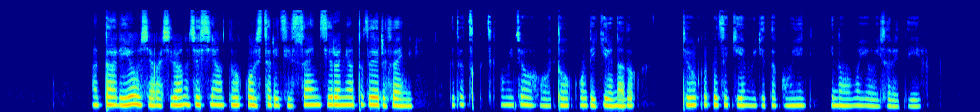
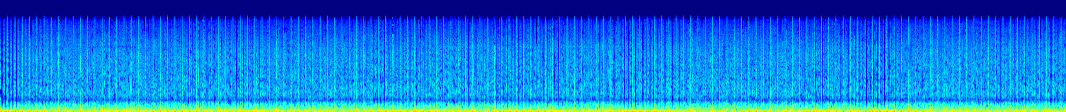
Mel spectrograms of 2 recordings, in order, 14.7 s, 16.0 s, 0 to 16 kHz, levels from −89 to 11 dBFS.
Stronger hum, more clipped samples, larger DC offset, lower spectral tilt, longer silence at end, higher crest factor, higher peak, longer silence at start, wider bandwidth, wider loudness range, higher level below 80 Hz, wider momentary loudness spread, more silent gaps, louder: neither; neither; second, under 0.1% vs 0.4%; about the same, -5 dB/octave vs -5 dB/octave; first, 0.9 s vs 0 s; first, 18 dB vs 12 dB; first, -10 dBFS vs -14 dBFS; first, 1.4 s vs 0 s; first, 11.5 kHz vs 9.2 kHz; first, 8 LU vs 1 LU; second, -80 dBFS vs -28 dBFS; first, 15 LU vs 3 LU; first, 6.66-6.74 s, 7.14-7.18 s, 9.91-10.16 s, 12.09-12.13 s, 12.29-12.40 s, 13.50-13.55 s vs none; first, -28 LUFS vs -34 LUFS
